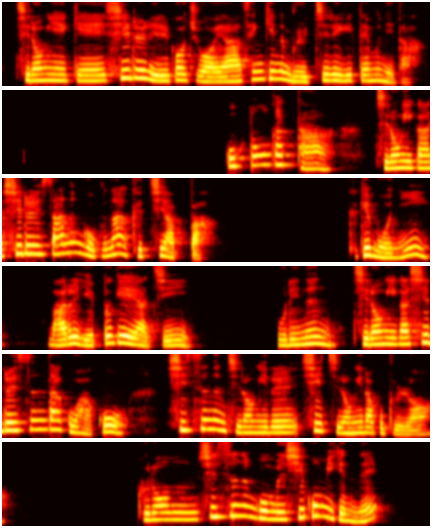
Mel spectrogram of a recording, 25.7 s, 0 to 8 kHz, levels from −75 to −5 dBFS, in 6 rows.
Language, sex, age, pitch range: Korean, female, 20-39, 195-255 Hz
